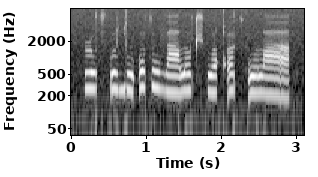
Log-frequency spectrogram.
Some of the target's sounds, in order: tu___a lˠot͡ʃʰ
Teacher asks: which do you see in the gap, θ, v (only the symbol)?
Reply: v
